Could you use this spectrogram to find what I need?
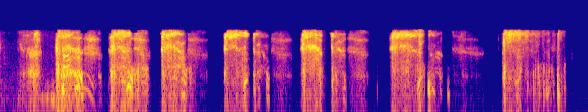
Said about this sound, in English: Now cough Amen. Again.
